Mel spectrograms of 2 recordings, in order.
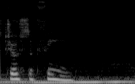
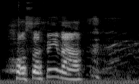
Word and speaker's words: Josefina: I thought it was Josephine. I think that you don't pronounce the J.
